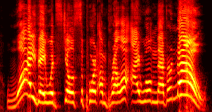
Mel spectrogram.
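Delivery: loud, slow, building exasperation; exasperated rant. Real, not acted. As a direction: belt it out slowly, stretching the last word. Ranting about Umbrella on show.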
